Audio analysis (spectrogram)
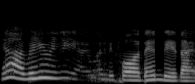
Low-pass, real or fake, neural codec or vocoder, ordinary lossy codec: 7.2 kHz; fake; codec, 32 kHz, 1.9 kbps, SNAC; none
